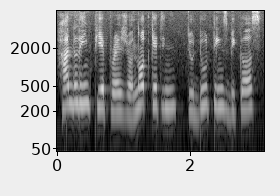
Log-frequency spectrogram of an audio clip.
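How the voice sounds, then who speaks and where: A man's voice: sits high, normal speed, a little mellow, dry recording. A man with an African accent hosting a conversational interview, speaking earnestly and repeating phrases for emphasis. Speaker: podcast host.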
